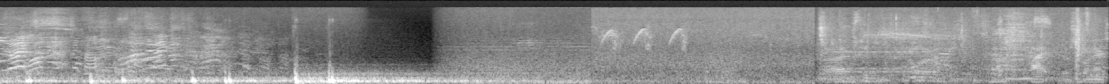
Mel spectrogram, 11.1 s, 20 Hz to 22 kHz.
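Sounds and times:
heartbeat thumps: 0.0 - 5.1
low hum: 0.0 - 6.0
faint outdoor hiss: 4.4 - 11.0
bird chirps: 5.1 - 7.8.

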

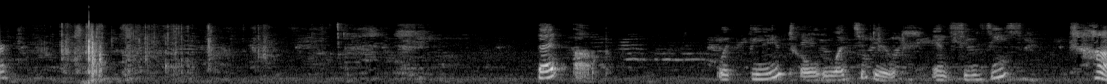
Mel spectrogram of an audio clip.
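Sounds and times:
paper page turning: 0.4 - 2.8.

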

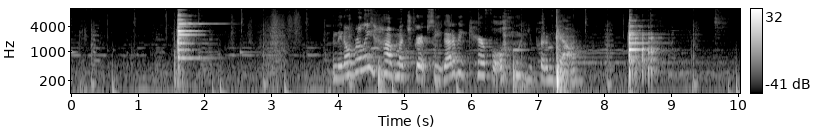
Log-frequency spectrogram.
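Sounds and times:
weight plates clanging: 8.4 - 9.0.

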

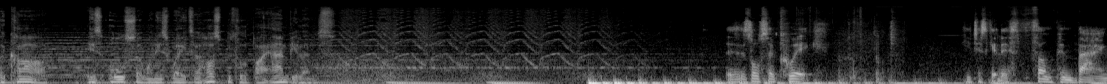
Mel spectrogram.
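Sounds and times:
ambulance siren yelping: 2.9 - 7.2
deep bass thud: 5.9 - 8.3.

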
